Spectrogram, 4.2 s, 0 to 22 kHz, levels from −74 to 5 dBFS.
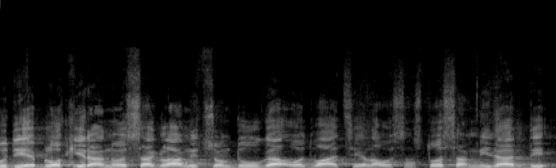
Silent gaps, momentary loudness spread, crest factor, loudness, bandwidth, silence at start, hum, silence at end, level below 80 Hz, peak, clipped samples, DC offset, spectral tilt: none; 6 LU; 16 dB; -18 LUFS; 15 kHz; 0 s; none; 0 s; -66 dBFS; -2 dBFS; under 0.1%; under 0.1%; -4 dB/octave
